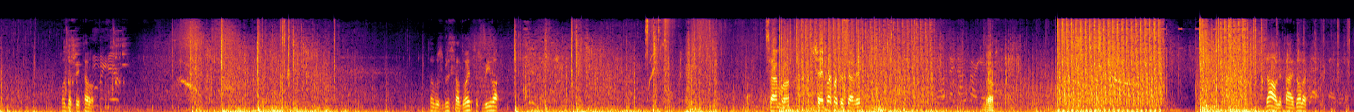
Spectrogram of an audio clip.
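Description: A sniper rifle fires loud single shots.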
